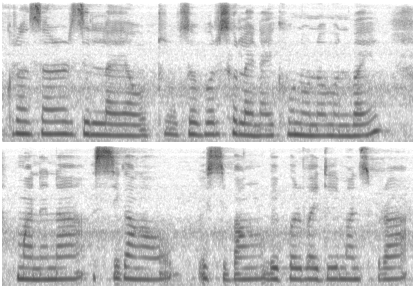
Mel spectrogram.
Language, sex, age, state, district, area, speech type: Bodo, female, 30-45, Assam, Kokrajhar, rural, spontaneous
